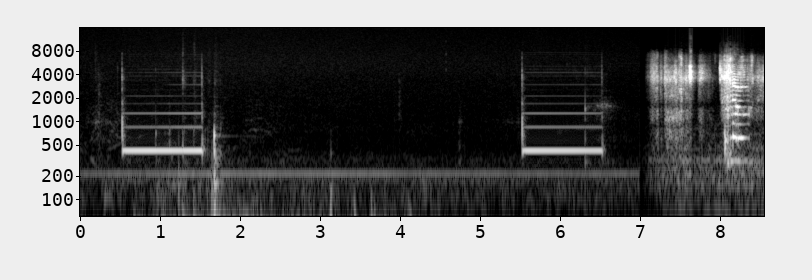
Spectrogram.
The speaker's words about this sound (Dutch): misschien moeten we haar even bellen. Is dat een idee? Nu? Ja.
